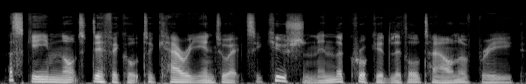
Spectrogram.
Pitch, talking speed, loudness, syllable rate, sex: 100 Hz, 170 wpm, -20 LUFS, 5.0 syllables/s, male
